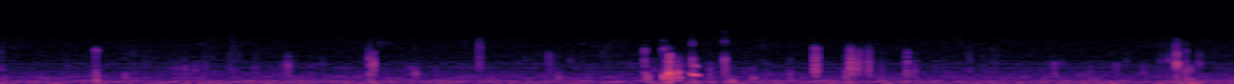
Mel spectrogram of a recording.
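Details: Soft stomach gurgles and bubbling pops with a brief louder cluster midway; stomach growling, ordinary bowel sounds (borborygmi).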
